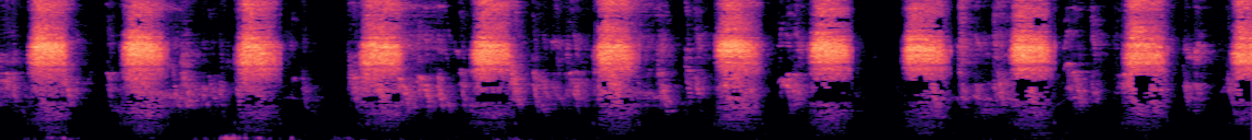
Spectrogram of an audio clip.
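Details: Myna nestling being fed a large blue caterpillar by its parent; short harsh raspy chirps repeated steadily about every half to three-quarters of a second, with faint low bumps in the background.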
